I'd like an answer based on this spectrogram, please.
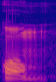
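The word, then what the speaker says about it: womb: এইখানে বি এর পরে কোনো বাওয়েল নেই, এর পরে বি আছে, এটার উচ্চারণ হলো ওম, মাতৃগহ্বর।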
